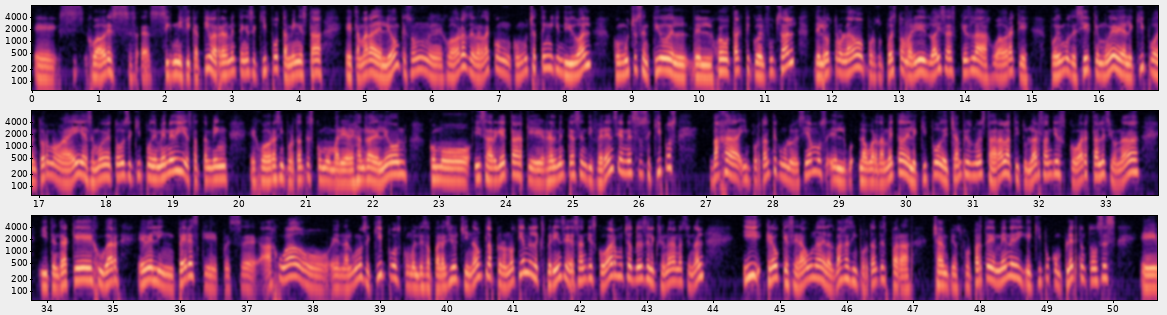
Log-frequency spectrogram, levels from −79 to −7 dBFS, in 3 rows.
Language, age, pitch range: Spanish, 30-49, 140-200 Hz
